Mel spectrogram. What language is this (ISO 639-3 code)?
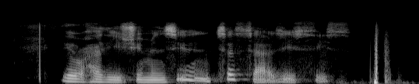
kab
